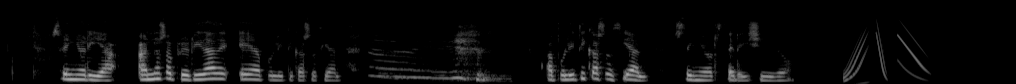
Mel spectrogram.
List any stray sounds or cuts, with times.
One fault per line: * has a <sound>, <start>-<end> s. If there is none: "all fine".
* has a laugh, 3.7-5.1 s
* has a chirp, 8.4-9.3 s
